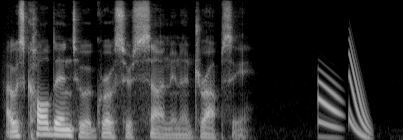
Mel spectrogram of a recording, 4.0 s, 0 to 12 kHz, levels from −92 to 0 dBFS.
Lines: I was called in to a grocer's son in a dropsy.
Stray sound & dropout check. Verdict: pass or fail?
fail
